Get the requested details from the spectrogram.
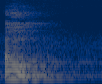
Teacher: C'est une voyelle nasale non arrondie.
